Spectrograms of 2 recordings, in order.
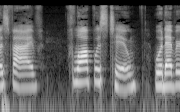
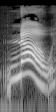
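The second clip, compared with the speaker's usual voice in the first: put-on higher, childlike no; lightly voiced sibling protest; mild refusal; 6 semitones higher than usual. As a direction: refuse like an annoyed big brother. Older brother refuses little brother.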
